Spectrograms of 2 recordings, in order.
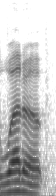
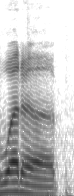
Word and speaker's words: Weta: had the W but I was trying to add like four too many syllables to it and you know in my head I'm like I know that's wrong but yeah the WETA the WETA workshop and uh we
